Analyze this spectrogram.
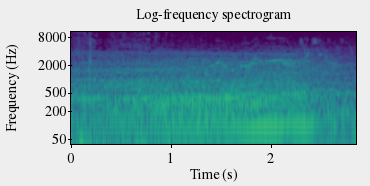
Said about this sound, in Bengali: একটা military lorry আমাদের পাশ কাটিয়ে নাথুলার দিকে চলে গেল।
